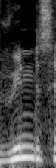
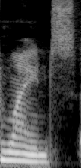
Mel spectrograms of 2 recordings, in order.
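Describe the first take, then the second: First: "winds" with a short i, like window; teacher showing the right "winds". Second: "winds" with a long i, like wine; the mistake: "winds" rhyming with minds; teacher imitating the wrong "winds". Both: Shown as a demonstration. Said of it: "not winds".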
